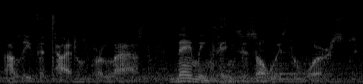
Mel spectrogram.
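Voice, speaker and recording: Very deep, gravelly, wry storyteller. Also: male voice, big pitch swings, moderate pace, exaggerated voice. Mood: wry, musing. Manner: wry, conversational. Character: wry, laid-back adventurer and storyteller, male companion. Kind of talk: video game character dialogue. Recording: music under the voice.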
